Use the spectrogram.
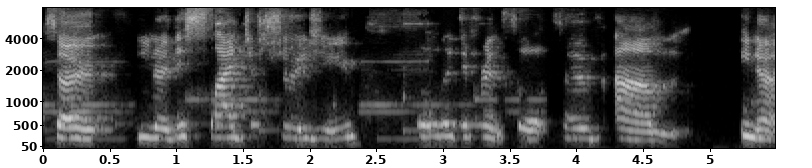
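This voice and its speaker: A woman's voice: mid-range voice, a bit bright, rough recording. A young Australian woman with an Australian accent, giving an upbeat, persuasive sales presentation on a call, with frequent fillers. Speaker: network marketing presenter.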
